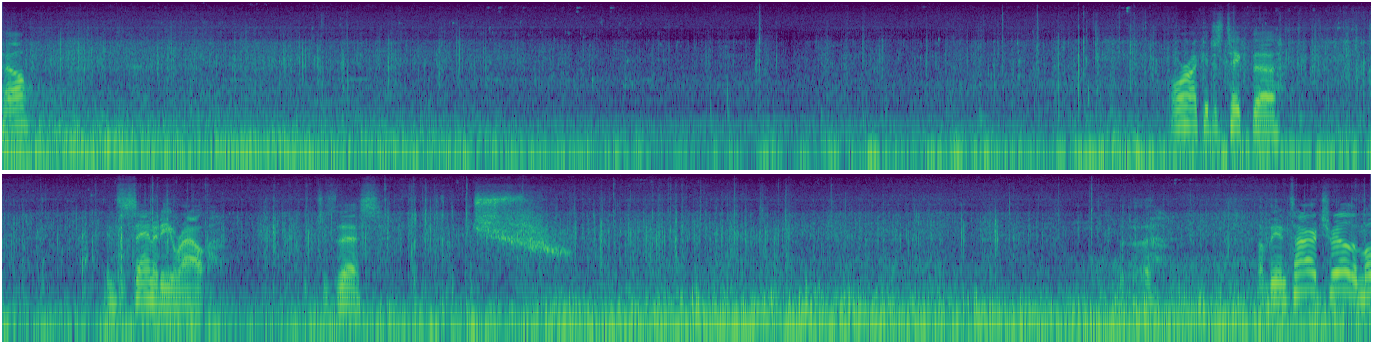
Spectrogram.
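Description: Mountain bike tyres roll downhill over a dirt trail.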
